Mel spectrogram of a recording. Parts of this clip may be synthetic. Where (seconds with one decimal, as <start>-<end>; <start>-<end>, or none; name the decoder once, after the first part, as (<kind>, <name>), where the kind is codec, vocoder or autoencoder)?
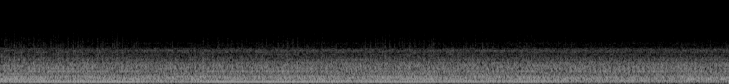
none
